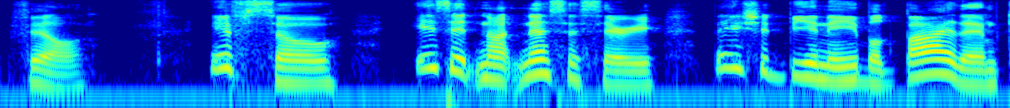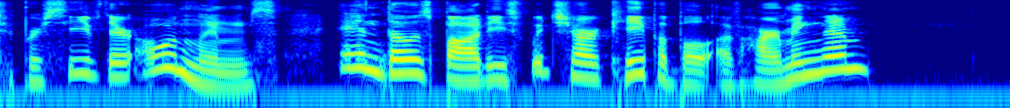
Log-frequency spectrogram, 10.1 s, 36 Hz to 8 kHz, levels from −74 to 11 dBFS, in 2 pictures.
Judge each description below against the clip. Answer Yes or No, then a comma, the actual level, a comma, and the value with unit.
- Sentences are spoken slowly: No, average, 160 wpm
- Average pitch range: No, wide, 8.5 semitones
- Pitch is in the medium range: Yes, medium, 160 Hz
